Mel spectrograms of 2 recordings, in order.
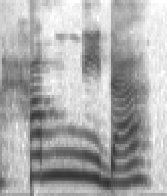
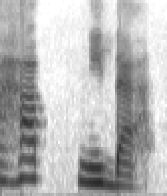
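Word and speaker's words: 합니다: This is the reason why ito ha yung hamnida hindi siya hapnida.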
